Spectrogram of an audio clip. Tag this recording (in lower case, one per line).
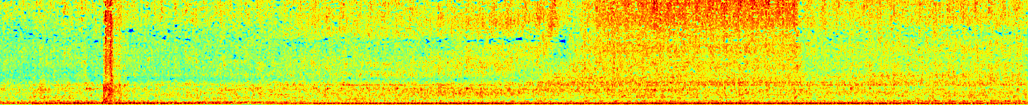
idling
vehicle
medium engine (mid frequency)
engine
